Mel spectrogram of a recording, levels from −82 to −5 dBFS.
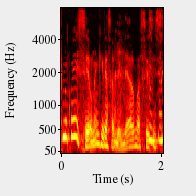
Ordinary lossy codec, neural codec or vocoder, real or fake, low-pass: none; codec, 16 kHz, 16 kbps, FunCodec, trained on LibriTTS, 50 frames a second; fake; none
